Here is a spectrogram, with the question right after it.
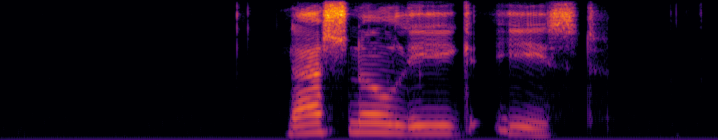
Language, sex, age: English, male, 20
